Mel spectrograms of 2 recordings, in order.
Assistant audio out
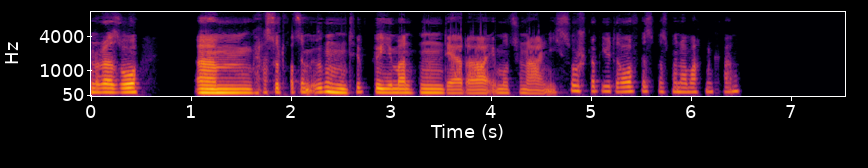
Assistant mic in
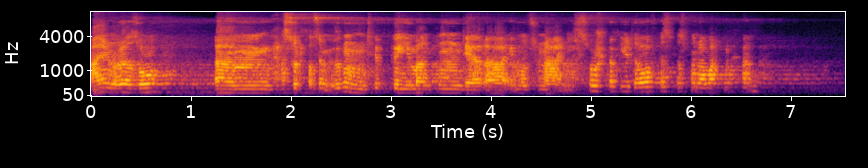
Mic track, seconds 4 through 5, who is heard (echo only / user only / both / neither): echo only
